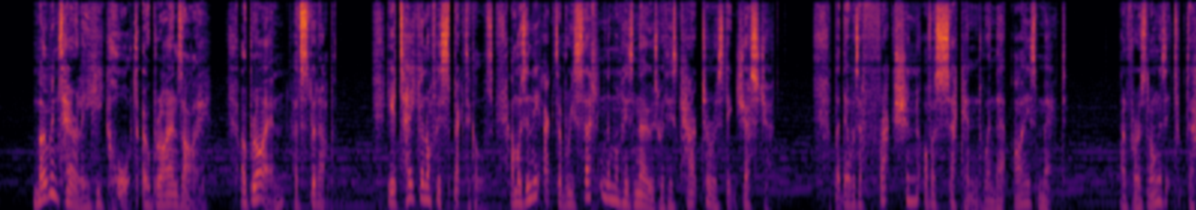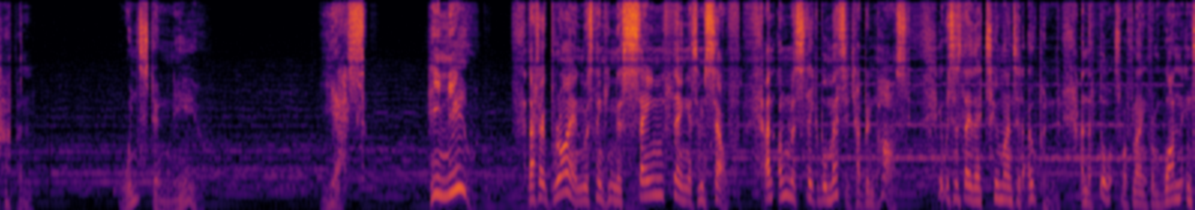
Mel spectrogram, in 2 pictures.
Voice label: Audiobook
